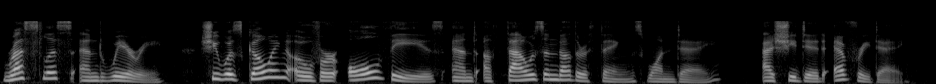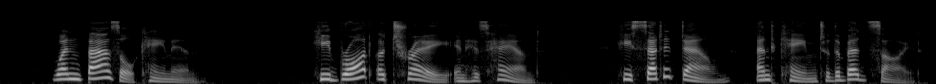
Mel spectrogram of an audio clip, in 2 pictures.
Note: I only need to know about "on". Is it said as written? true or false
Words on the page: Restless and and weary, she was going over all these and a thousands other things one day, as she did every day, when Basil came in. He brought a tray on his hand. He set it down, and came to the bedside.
false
